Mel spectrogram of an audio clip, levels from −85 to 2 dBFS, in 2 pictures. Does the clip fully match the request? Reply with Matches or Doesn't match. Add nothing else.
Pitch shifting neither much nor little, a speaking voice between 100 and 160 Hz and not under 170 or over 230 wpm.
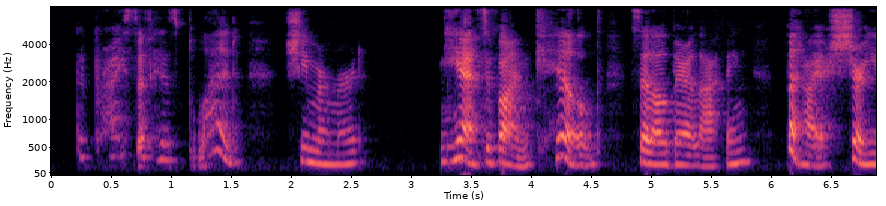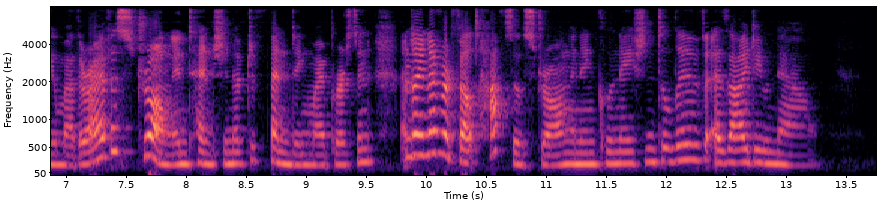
Doesn't match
